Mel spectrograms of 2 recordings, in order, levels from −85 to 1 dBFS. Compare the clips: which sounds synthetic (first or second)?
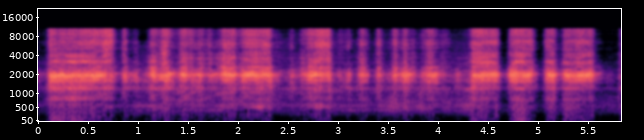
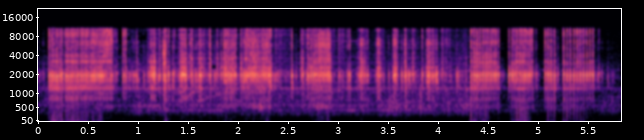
first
